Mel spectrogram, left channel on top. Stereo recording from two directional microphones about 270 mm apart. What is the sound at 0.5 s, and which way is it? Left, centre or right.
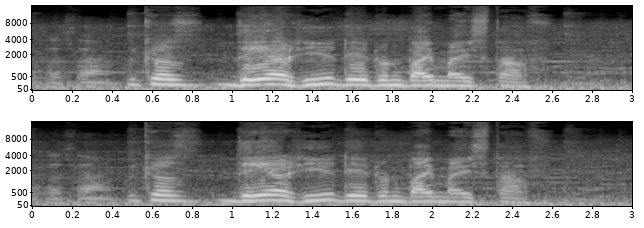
Speech, left.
